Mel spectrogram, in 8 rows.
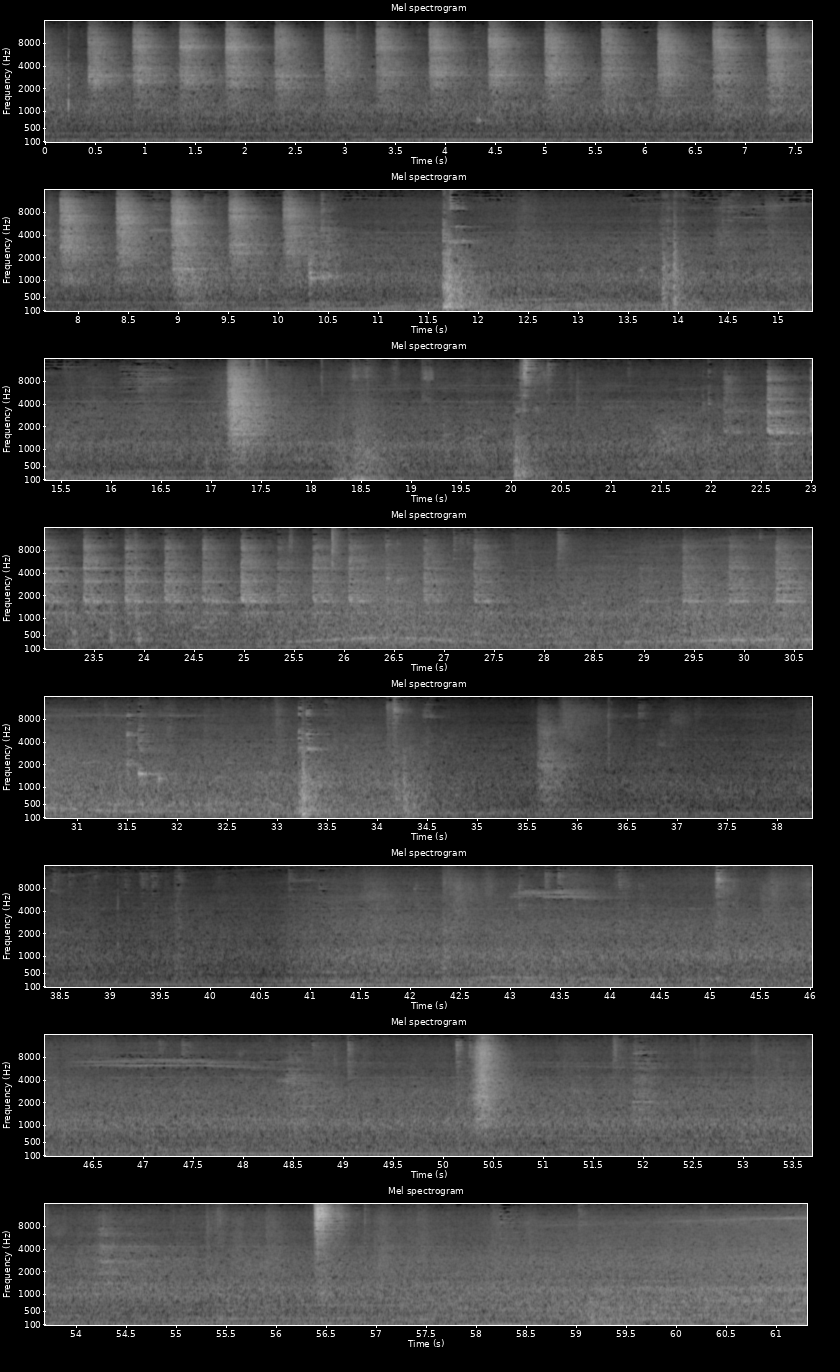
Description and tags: Condo Construction
recorded on a Sony PCM D50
